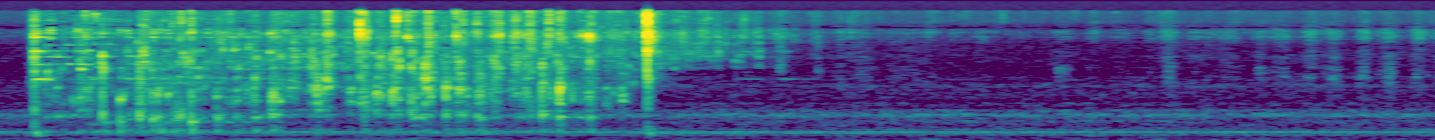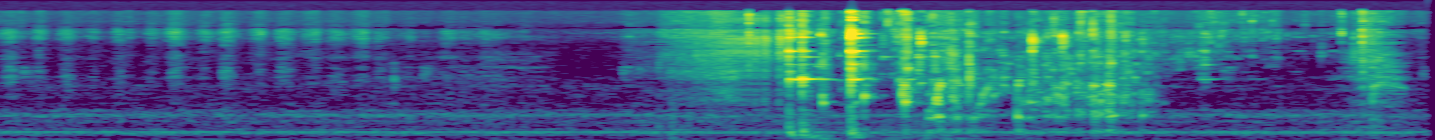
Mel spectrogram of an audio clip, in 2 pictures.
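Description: A watercolour brush rinsed in a glass jar of water: swishing with small clinks against the glass, once at the start and again near the end.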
